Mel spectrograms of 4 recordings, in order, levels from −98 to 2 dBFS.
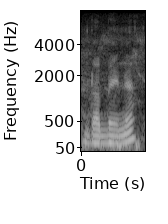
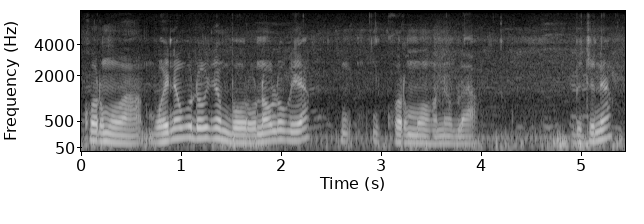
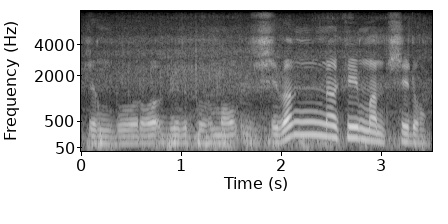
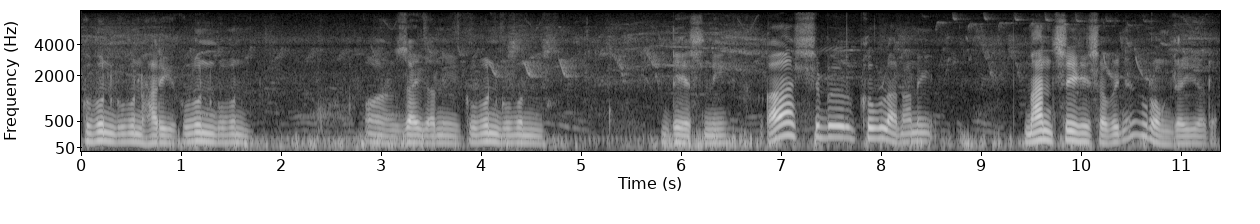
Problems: constant background noise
